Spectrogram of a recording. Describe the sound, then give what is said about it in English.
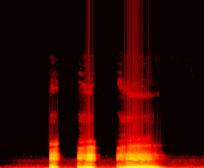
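A woman clears her throat in three short voiced bursts, the last one longer and drawn out, with no talk around them. “His mom did that throat clearing again, and I got a sense it was a verbal cue for her son.”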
